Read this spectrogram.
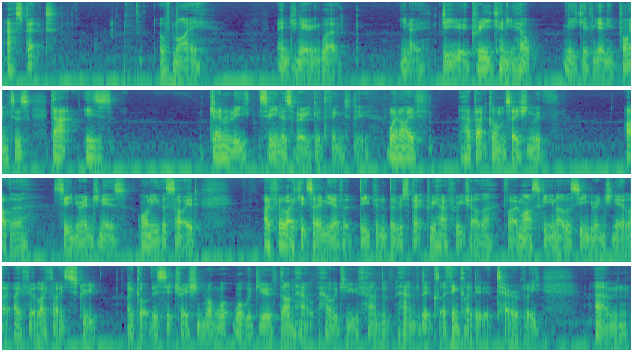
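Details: Vocal fatigue in a male speaker, which he attributes to talking a lot without drinking enough; he says his voice is degraded, stressed and not at its peak condition.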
